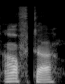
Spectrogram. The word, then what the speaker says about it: after: Letter R is not pronounced if it is after. As you can see in after, I have not pronounced the R because in after, R is the last word, last letter, and second, third, or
